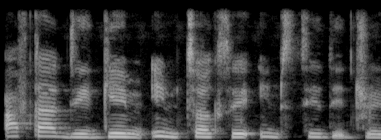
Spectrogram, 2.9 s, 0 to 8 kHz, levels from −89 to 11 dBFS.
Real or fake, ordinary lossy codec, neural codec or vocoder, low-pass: real; none; none; 7.2 kHz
